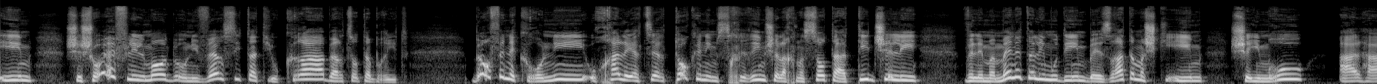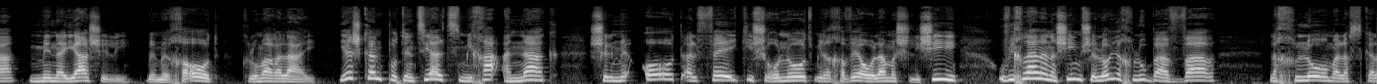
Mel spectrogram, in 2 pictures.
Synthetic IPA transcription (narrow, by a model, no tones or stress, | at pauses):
imʃe̞ʃo̞ʔe̞flilmo̞d̚beunive̞ʁsitatʰjukʰʁabeaʁt͡so̞tabʁit | be̞ʔo̞fe̞nekʁo̞niuχalːe̞jat͡seʁto̞ke̞nimsχiʁimʃe̞laχnaso̞thaːtidʃe̞li | ve̞le̞mame̞ne̞thalimudimbe̞ːzʁathamaʃkiʔim | ʃe̞imʁu | ʔalɦame̞najaʃe̞libe̞me̞ʁχaʔo̞t | klo̞maʁalaj | jeʃkanpo̞tent͡sijalt͡smiχaʔanak | ʃe̞lme̞ʔo̞talfe̞jkiʃʁo̞no̞tmiʁaχave̞jhao̞lamhaʃliʃi | uviχlalanaʃimʃe̞lo̞jaχlubeavaʁ | laχlo̞malaskal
